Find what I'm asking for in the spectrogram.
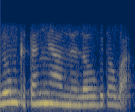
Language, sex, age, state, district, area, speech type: Manipuri, female, 18-30, Manipur, Churachandpur, rural, conversation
